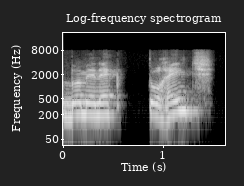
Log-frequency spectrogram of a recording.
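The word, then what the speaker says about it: Domènec Torrent: Eu acho que o Flamengo, quanto, quanto antes entender isso melhor, tem o Domenech Torrente. Falei certo, Paulinho? – Gostei.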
